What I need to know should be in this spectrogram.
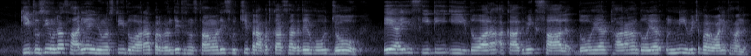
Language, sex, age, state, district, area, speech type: Punjabi, male, 30-45, Punjab, Rupnagar, urban, read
